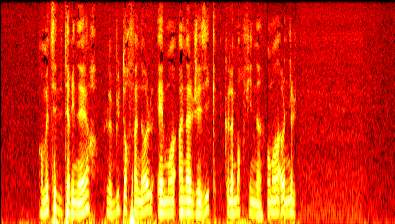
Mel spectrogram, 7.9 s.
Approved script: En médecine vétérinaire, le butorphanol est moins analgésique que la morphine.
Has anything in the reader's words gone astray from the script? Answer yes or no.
yes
